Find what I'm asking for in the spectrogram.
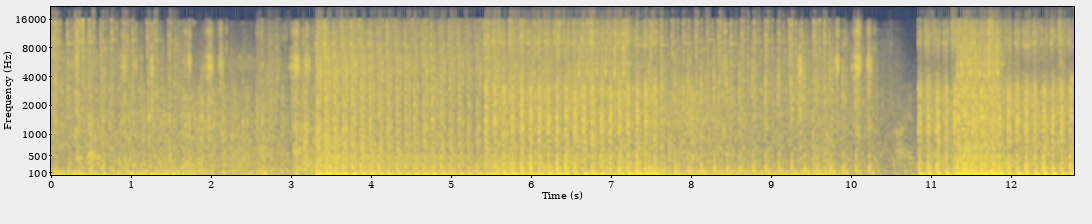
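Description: Rapid, sustained automatic assault rifle fire in a video game rattles loudly and continuously, with brief pauses near three and eleven seconds, and a voice speaks faintly beneath the shooting.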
